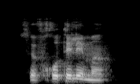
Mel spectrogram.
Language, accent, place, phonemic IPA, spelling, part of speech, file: French, France, Lyon, /sə fʁɔ.te le mɛ̃/, se frotter les mains, verb, LL-Q150 (fra)-se frotter les mains.wav
- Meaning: to rub one's hands together (to anticipate something eagerly)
